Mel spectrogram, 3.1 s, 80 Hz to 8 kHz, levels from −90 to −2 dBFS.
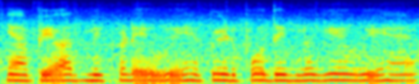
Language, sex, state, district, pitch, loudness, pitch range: Hindi, female, Haryana, Rohtak, 210 Hz, -16 LUFS, 205-210 Hz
